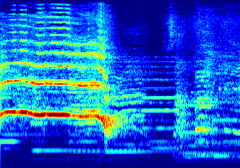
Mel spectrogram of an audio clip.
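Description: A young woman's high-pitched scream of pain, held for about a second and then falling away, as her sore leg is massaged. Soft background music runs underneath.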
